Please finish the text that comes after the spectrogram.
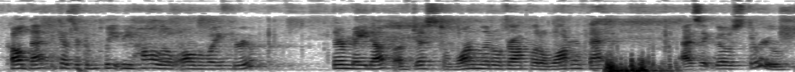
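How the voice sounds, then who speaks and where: A man's voice: sits high, fairly even intonation, moderate pace. A man leading a group through a cave, giving polite, instructive safety directions and facts. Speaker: cave tour guide. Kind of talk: guided tour talk. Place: inside a cave. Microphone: phone camera carried by a visitor. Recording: echoey cave with background noise.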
